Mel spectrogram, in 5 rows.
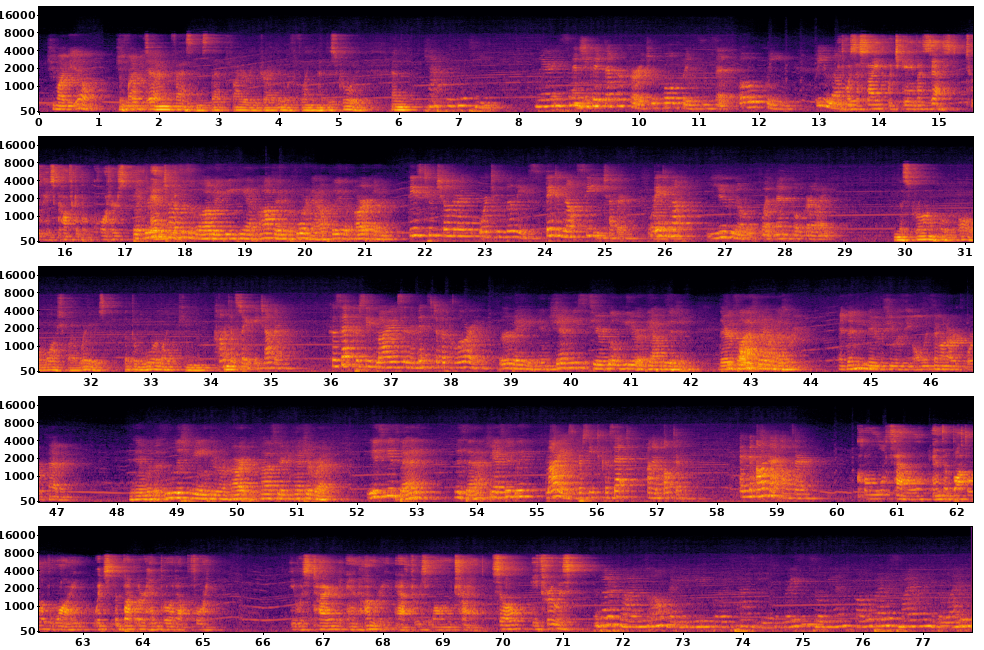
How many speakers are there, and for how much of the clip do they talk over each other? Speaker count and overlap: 7, about 7%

